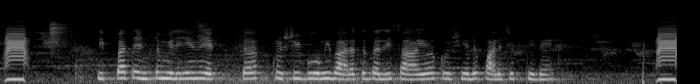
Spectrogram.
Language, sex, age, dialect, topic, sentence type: Kannada, female, 36-40, Mysore Kannada, agriculture, statement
